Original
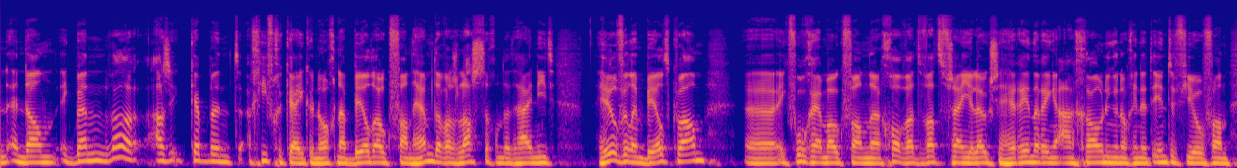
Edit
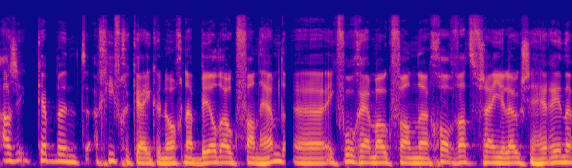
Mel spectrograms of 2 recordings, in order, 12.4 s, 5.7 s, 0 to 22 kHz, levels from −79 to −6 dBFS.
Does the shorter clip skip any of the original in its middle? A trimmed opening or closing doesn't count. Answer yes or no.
yes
